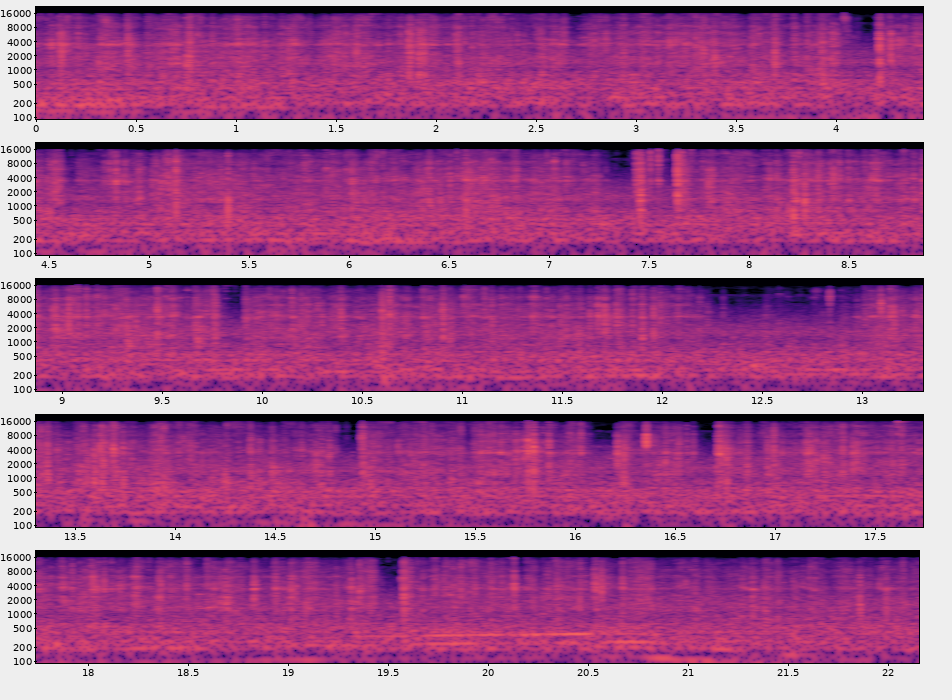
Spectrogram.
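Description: Cheap ceramic-burr hand coffee grinder being cranked, crushing beans at its finest setting: a steady crunching crackle with scattered clicks and a short lull about twelve seconds in.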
